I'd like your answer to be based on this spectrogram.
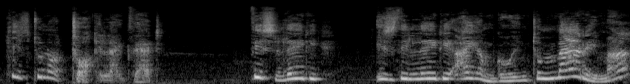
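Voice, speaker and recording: A woman voicing a gentle, soft-spoken middle-aged man, placating and unhurried. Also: high voice, wildly swooping pitch, exaggerated voice. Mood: pleading. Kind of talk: radio drama acting.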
